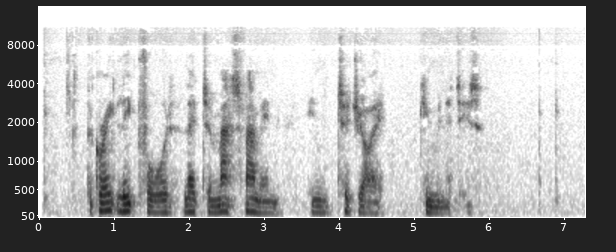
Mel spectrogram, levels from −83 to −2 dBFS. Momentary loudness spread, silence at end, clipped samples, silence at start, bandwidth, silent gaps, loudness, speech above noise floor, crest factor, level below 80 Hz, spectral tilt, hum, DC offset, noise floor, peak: 17 LU; 0.4 s; under 0.1%; 0.05 s; 11.5 kHz; none; -21 LUFS; 36 dB; 20 dB; -52 dBFS; -6 dB/octave; none; under 0.1%; -56 dBFS; -2 dBFS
